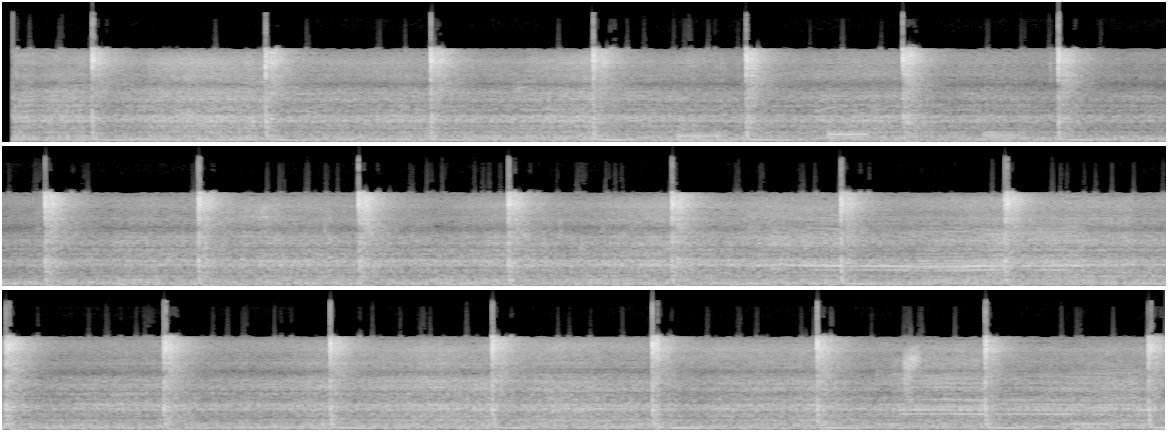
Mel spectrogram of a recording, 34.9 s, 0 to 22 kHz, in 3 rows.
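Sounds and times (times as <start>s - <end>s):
rock band playing droning intro: 6.8s - 10.6s
sharp percussive hits: 6.8s - 11.0s.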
